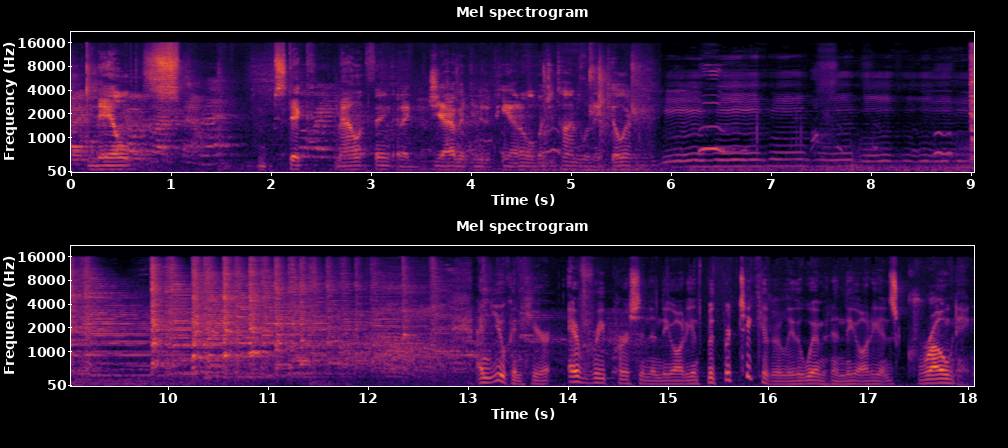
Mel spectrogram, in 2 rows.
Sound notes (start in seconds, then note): 5.7 murderer humming a lullaby; 11.2 audience groan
